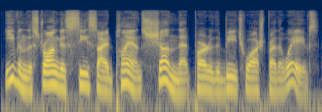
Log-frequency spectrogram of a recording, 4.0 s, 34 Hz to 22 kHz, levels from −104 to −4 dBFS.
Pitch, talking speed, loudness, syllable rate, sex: 135 Hz, 225 wpm, -18 LUFS, 5.1 syllables/s, male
